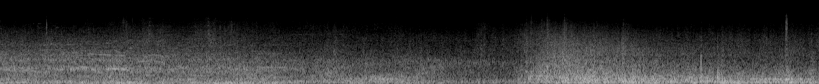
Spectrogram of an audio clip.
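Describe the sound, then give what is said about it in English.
Thunder rumbles in a deep, continuous roll beneath gusty, wind-like noise, then swells noticeably louder and closer partway through as storm clouds suddenly gather in a previously clear sky and a storm approaches. “That's, what? Storm clouds? It was clear skies a second ago.”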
